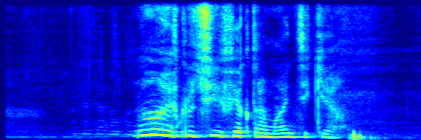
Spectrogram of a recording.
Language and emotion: Russian, sad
